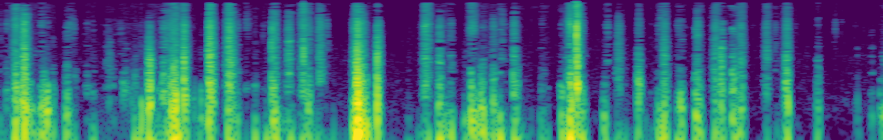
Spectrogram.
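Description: Books and papers being picked up, shuffled and set down on a wooden desk: an irregular run of knocks, taps and rustles, with the loudest thud about two and a half seconds in and another a little after four seconds.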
